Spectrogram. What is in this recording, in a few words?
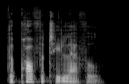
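"poverty level", British English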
